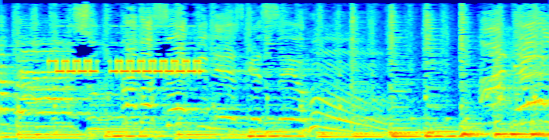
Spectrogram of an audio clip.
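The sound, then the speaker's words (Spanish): A warbling electronic telephone ringtone plays in two quick runs of beeps, quiet within a dense, continuous mix of other sound. “¿No hay un sonido telefónico? ¿No hay un ringtone? Ahí está.”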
